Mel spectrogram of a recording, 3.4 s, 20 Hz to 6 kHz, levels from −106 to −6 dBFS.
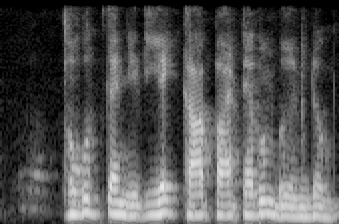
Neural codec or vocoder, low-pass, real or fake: codec, 44.1 kHz, 2.6 kbps, SNAC; 5.4 kHz; fake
